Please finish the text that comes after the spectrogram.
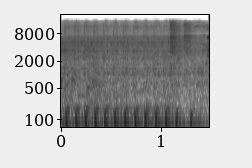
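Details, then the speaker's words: Yamaha Fino 125 FI scooter at idle after replacing the rear pulley shaft gearbox bearing: even low thumping around ten beats a second, the earlier klotok-klotok knock is gone; repaired, normal running. "ya jadi seperti ini ya Jadi kalau sudah dipasang bagian ini sudah tidak terdengar kelotok-kelotok"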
